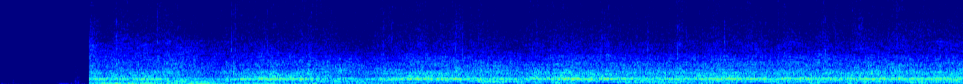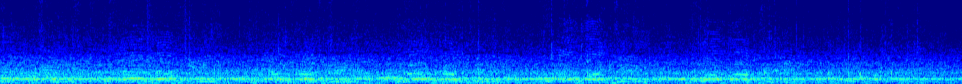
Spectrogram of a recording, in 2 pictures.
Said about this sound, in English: Can we get the one with just the fans chanting from the stands? See if you can make out what they're saying. This is right before the first pitch.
